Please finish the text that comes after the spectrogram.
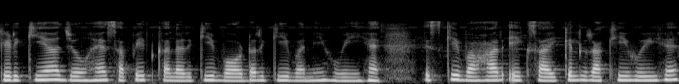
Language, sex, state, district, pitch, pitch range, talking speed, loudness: Hindi, female, Maharashtra, Chandrapur, 190 Hz, 180-200 Hz, 160 wpm, -16 LUFS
